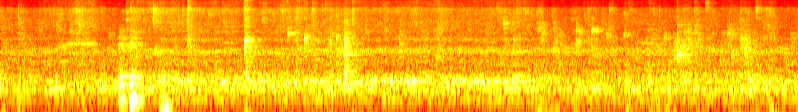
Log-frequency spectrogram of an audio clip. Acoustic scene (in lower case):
restroom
